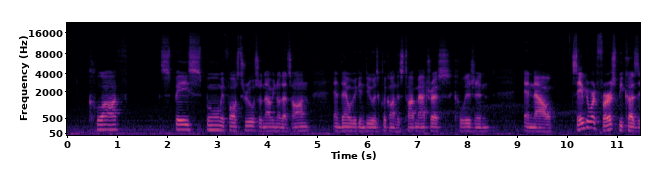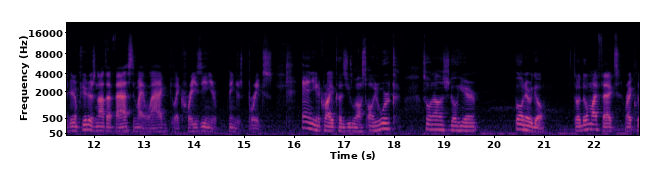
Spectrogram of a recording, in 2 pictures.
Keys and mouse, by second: 0.7 click, 1.8 space, 3.1 space, 4.6 shift+Left, 6.2 click, 7.6 click, 10.7 super+s, 14.9 click, 18.7 space, 20.8 space, 22.5 right click.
